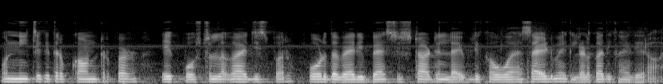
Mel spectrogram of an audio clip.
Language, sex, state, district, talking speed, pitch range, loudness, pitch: Hindi, male, Uttar Pradesh, Shamli, 255 wpm, 115-125 Hz, -16 LUFS, 120 Hz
